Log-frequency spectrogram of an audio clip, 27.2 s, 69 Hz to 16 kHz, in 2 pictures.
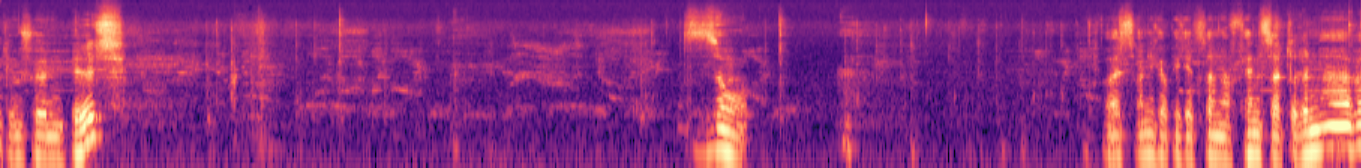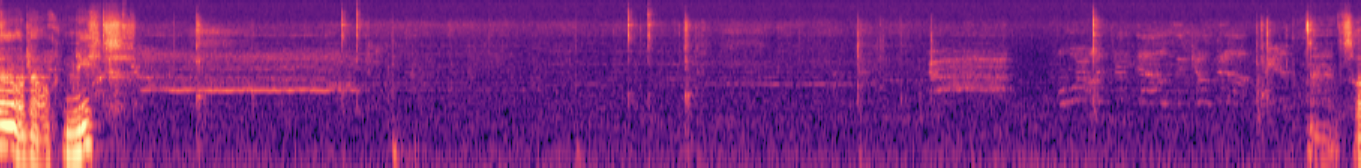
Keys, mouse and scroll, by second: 2.4 middle click, 3.5-5.1 middle drag, 7.3-10.4 middle drag, 10.4 scroll up 1, 10.5-12.9 middle drag, 13.5-15.3 drag, 14.7-16.3 right drag, 17.1-18.9 right drag, 19.9-21.7 right drag, 22.2 f, 23.5-26.3 middle drag, 26.7-27.2 scroll down 1.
